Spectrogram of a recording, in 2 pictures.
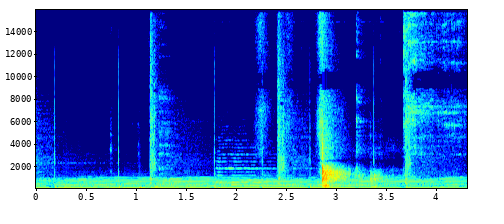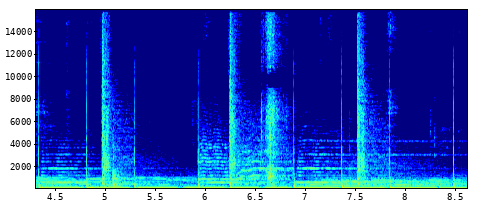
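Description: A knife cuts peeled sweet potatoes into pieces on a board, giving scattered soft chops and thuds, fairly faint over a steady low background hum, with no talking.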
